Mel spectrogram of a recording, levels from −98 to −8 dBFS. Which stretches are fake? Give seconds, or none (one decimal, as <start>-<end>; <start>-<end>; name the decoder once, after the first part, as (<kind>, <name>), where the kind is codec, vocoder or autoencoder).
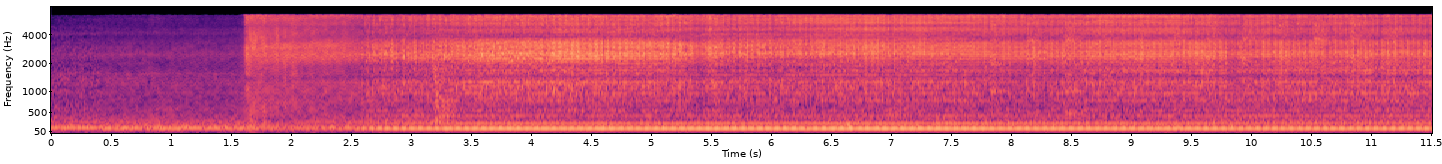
0.4-2.6 (vocoder, Vocos)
